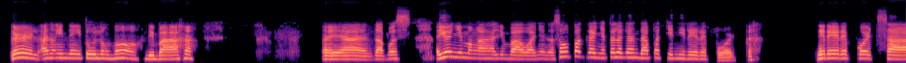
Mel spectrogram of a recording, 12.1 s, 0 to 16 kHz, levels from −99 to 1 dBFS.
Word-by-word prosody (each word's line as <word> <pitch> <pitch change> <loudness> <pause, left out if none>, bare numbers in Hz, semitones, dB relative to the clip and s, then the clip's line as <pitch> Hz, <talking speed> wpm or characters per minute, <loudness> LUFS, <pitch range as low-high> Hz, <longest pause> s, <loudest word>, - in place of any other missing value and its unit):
Girl 220 -1 +4
anong 215 +2 +1
ini-itulong 205 -1 -1
mo 205 -4 +2
'di 175 0 0
ba. 175 +1 +4 1.9
Ayan, 165 -2 +2
tapos 175 +3 -1 0.3
ayan 265 +7 +5
'yung 250 -2 -4
mga 200 -3 -1
halimbawa 185 -3 0
niyan 175 0 -8
'no. 170 - -8
So 275 +1 +2
'pag 280 -1 +1
ganiyan 240 -3 0
talagang 245 0 -1
dapat 215 +1 +1
'yan 195 -1 -6
nire-report. 170 -10 -4 1.1
Nire-report 200 -1 +2
sa 180 -2 +2
195 Hz, 115 wpm, -23 LUFS, 175-220 Hz, 1.9 s, ayan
